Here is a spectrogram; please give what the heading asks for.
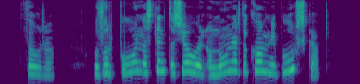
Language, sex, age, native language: Icelandic, female, 18-19, Icelandic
